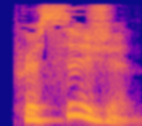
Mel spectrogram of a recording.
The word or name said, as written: precision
